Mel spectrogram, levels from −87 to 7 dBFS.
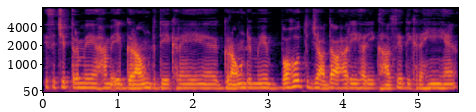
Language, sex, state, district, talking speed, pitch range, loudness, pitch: Hindi, male, Haryana, Jhajjar, 205 wpm, 145-155 Hz, -17 LUFS, 150 Hz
